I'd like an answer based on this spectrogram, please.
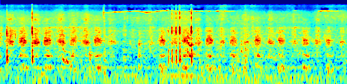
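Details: Rapid breathy panting from puppies, even huffs with a few sharper clicks and knocks midway, steady throughout.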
